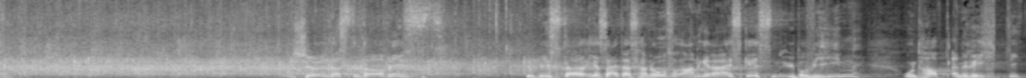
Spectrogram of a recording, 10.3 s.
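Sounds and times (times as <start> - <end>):
audience applause: 0.0 - 6.9
speech: 3.0 - 4.3, 5.2 - 10.2.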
